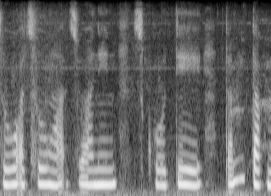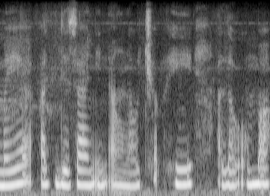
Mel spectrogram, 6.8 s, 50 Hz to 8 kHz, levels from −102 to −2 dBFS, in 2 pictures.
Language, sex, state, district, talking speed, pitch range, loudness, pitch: Mizo, female, Mizoram, Aizawl, 150 wpm, 220-235 Hz, -18 LUFS, 230 Hz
